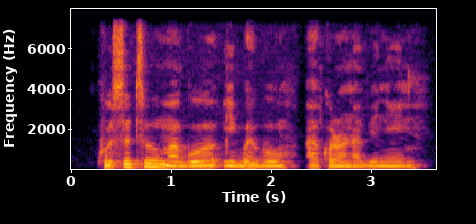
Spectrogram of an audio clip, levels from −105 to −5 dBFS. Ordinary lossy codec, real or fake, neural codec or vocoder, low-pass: none; fake; vocoder, 24 kHz, 100 mel bands, Vocos; 7.2 kHz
